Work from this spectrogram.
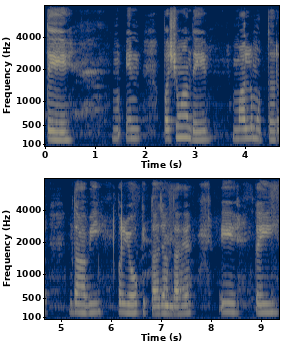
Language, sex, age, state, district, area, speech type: Punjabi, female, 30-45, Punjab, Jalandhar, urban, spontaneous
